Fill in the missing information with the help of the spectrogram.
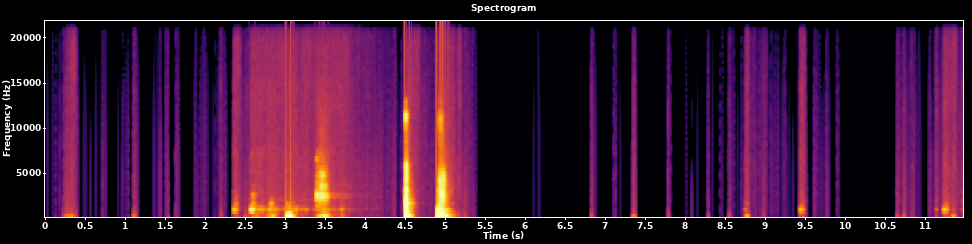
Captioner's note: silence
